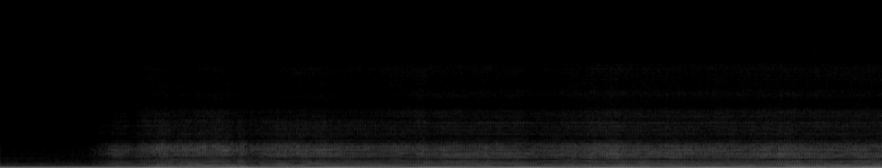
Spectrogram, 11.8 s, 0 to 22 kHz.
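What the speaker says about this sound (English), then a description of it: "this is how I'm going to buff the screws for the crankcase too" Crankcase screws from a 1976 Honda XL175 are buffed on a buffing wheel, a steady close motor hum running unbroken throughout with light rubbing texture over it.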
